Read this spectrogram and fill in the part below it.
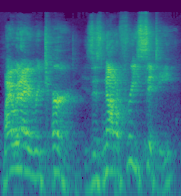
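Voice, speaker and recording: A man's voice: sits high, lively intonation, moderate pace, gravelly, bright, forceful tone, exaggerated voice. A man voicing a stubborn male dwarf cleric with a pirate-style voice. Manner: stubborn, defiant. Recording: echoey room, faint noise.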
